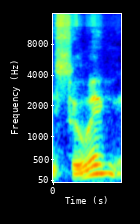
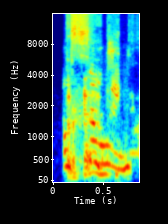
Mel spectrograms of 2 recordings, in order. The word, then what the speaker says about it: sewing: Are you Are you suing? Are are you suing your clothes? Sewing. Sewing. Sewing. There you go. That's how you pronounce it.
